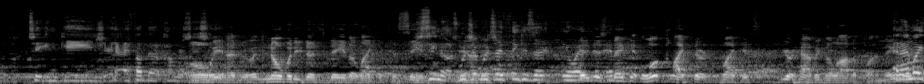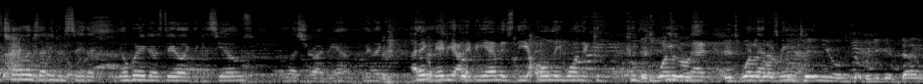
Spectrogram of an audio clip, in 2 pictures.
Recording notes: live at IBM InterConnect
